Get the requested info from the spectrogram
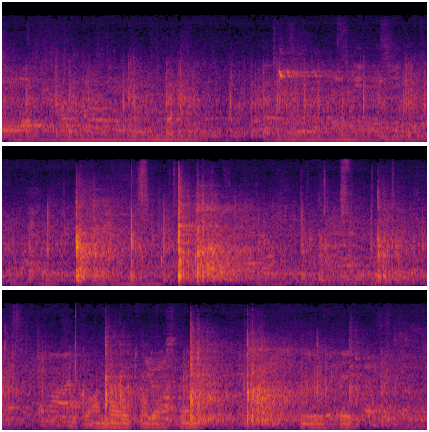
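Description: Indistinct voices of several people talking, with two sharp knocks about five and six seconds in.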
